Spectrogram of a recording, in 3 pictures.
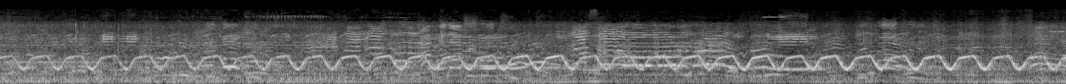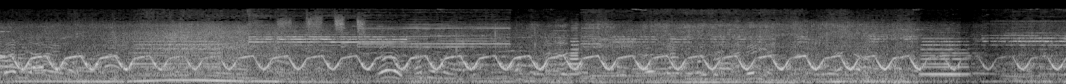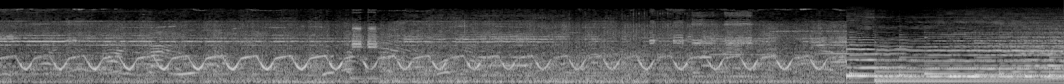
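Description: Police escort vehicle's siren wailing in a fast up-and-down yelp, several cycles a second, running on steadily with a brief dip about twenty seconds in.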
